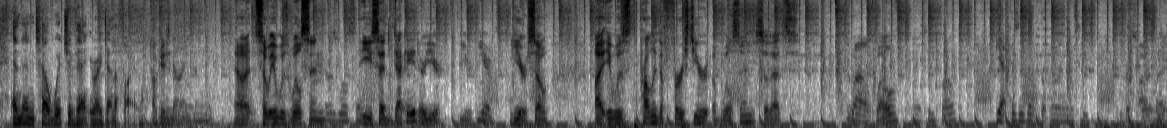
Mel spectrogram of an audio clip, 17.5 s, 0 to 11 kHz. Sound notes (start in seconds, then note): 2.3 whispering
